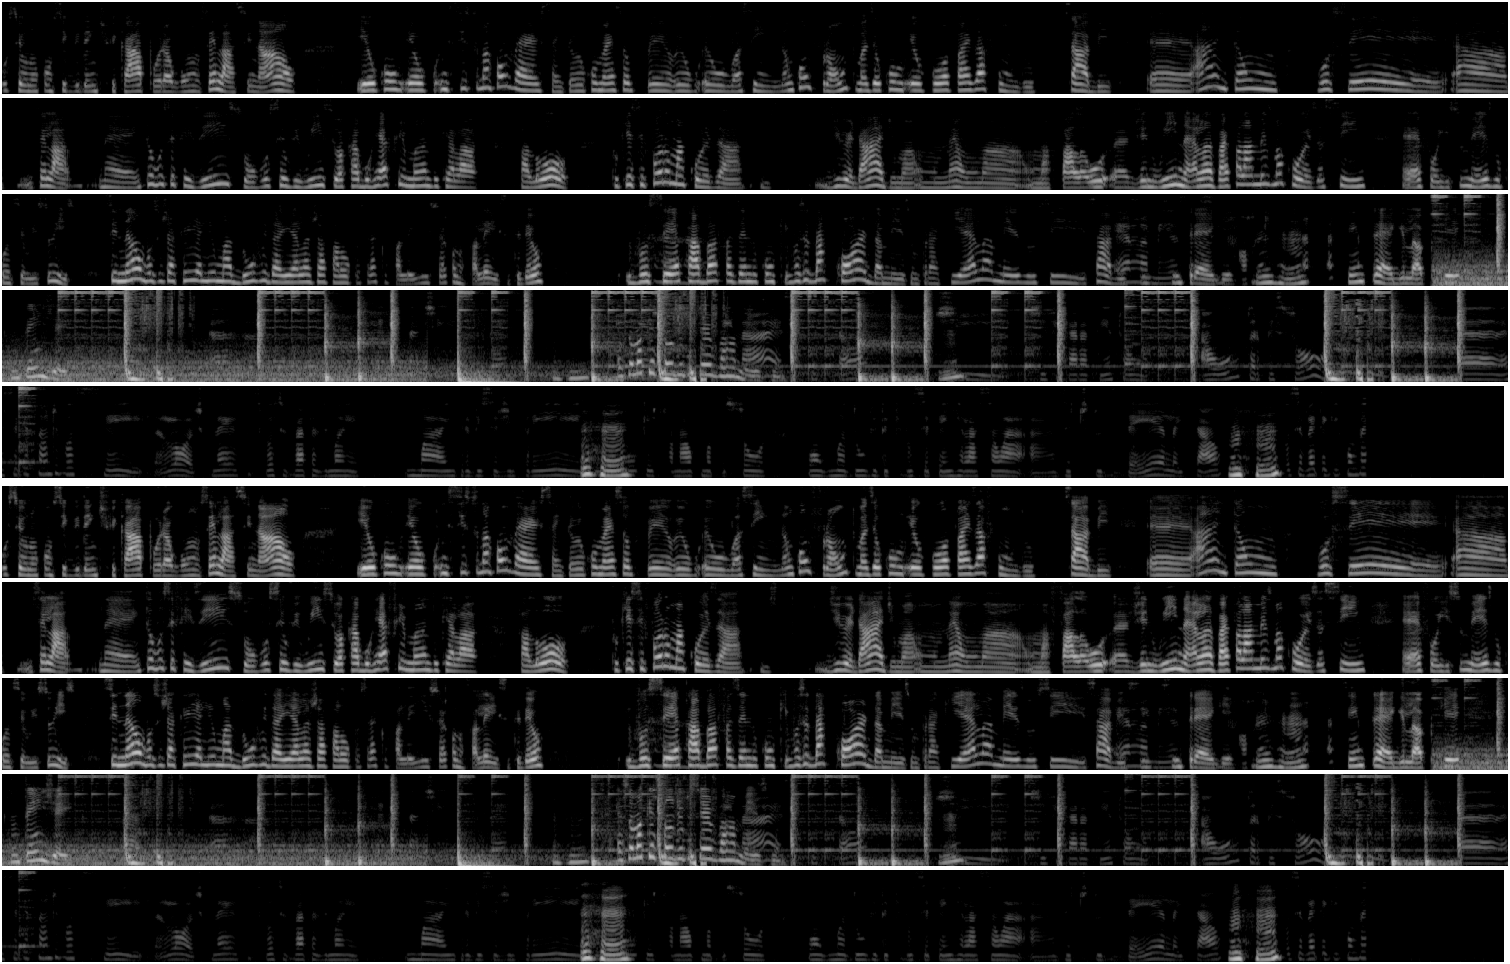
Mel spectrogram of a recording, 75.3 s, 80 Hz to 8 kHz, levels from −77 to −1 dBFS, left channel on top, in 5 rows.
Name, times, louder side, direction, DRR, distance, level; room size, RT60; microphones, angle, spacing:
voice 1, 0.0-2.9 3.5-10.3 10.7-11.1 11.4-12.8 13.2-15.7 16.0-19.8 20.2-20.7 21.2-22.7 23.2-28.7 29.1-30.8 31.2-35.5 36.4-43.2 43.6-44.7 45.3-46.6 50.7-53.0 54.5-54.8 66.0-66.5 72.5-73.0, right 3 dB, 65° right, 1.2 m, -34 dB
voice 2, 36.6-37.2 41.2-42.8 43.1-43.5 47.2-48.0 48.8-50.3 51.3-53.9 54.5-56.7 57.1-59.1 59.7-62.6 62.9-63.8 64.3-72.4 73.2-73.9, left 2 dB, 15° left, 7.9 m, -54 dB
sound 1, 44.4-50.5 51.1-52.3 53.1-54.5 55.1-55.8 56.4-57.1 58.4-59.8 60.4-60.6, left 4 dB, 35° left, 0.6 m, -30 dB
open air
head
